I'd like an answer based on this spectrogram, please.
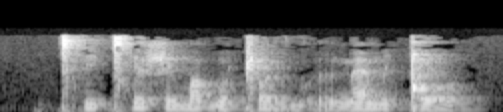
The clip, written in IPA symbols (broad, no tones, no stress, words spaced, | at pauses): ǀʰiǀʰi ʂimɒɠoǁor ɡo̰r mæmi ǃo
